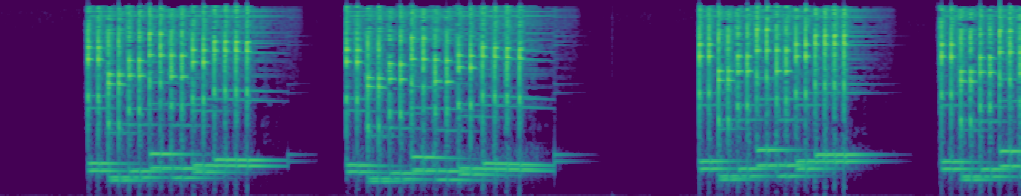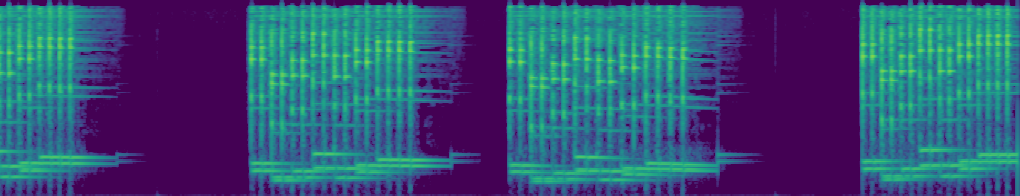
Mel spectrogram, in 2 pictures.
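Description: A short ringtone-style chime melody, a quick upward run of bright bell-like notes, played on a loop: seven times, each phrase fading out before a brief silence and the next repeat.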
